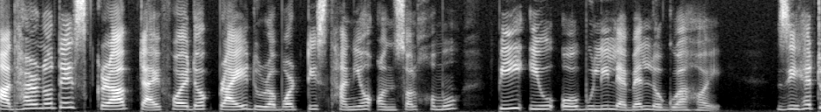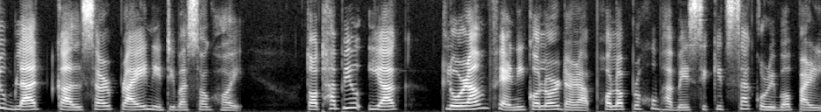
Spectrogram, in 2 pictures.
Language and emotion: Assamese, neutral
